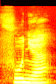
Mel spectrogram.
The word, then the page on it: fonhar: fougna; Provençal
